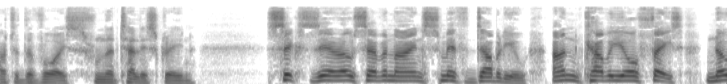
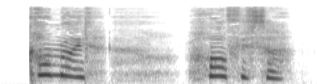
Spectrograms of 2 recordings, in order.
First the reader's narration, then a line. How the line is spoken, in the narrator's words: she cried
